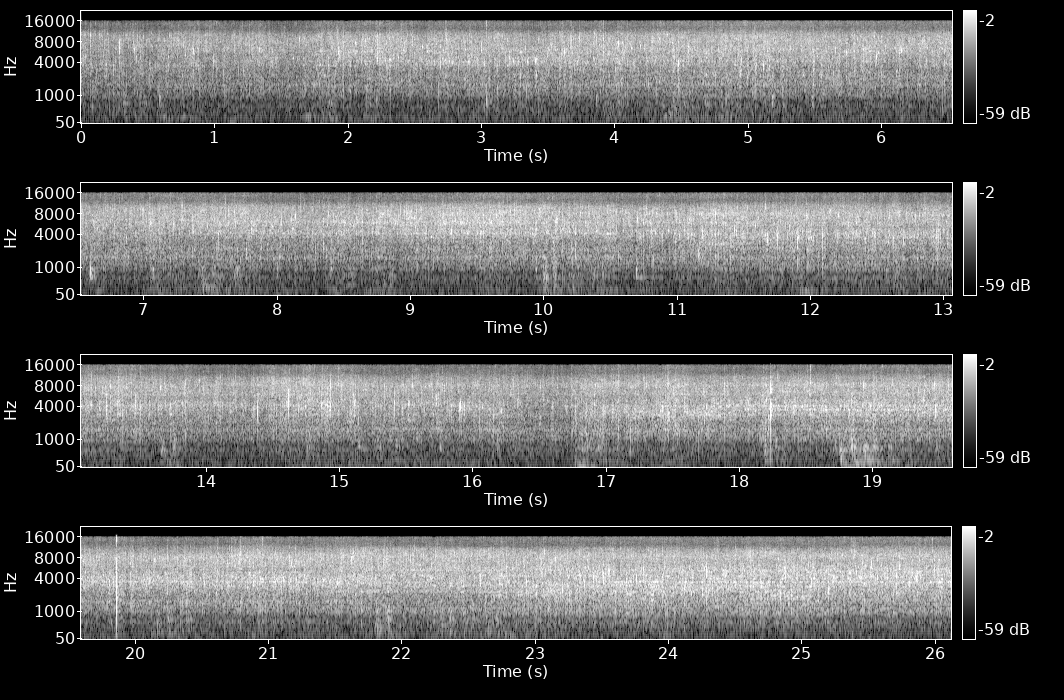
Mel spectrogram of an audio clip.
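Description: Seasoned chicken pieces and sliced onion sizzling in olive oil in a nonstick frying pan, a steady high hiss with a few sharp ticks.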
